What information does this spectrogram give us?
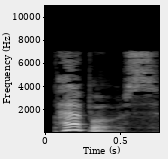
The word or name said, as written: pappose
